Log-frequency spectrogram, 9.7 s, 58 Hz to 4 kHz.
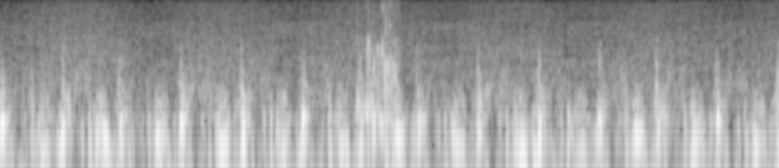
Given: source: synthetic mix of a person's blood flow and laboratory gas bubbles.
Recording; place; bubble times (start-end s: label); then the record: Doppler ultrasound of blood flow; precordium
4.44-4.51 s: bubbles
4.57-5.00 s: bubbles
From the record:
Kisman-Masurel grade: 213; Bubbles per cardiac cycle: several, 3 to 8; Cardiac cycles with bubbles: 1 to 10%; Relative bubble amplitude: loud (0.450 to 0.775); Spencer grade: 1 (occasional bubble signal discernible with the cardiac motion signal, with majority of cardiac periods free of bubbles); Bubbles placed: anywhere in the cardiac cycle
